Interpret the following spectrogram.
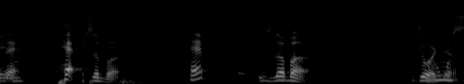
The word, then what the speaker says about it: Hephzibah: Hepzibah. Hepzibah. I don't know. Hepzibah. Spell it so people could get it right.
